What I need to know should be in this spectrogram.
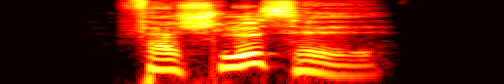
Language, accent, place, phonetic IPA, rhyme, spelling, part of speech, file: German, Germany, Berlin, [fɛɐ̯ˈʃlʏsl̩], -ʏsl̩, verschlüssel, verb, De-verschlüssel.ogg
- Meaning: inflection of verschlüsseln: 1. first-person singular present 2. singular imperative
